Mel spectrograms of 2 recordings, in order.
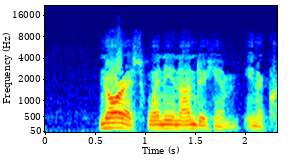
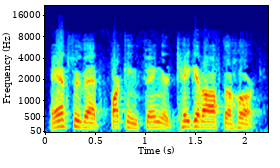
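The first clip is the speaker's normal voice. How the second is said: higher, irritated snap; snapped; 7 semitones higher, 4 dB louder than usual. A narrator's reading. Alan ordering Norris to stop the ringing phones, snapping. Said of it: "Alan snapped at Norris".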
